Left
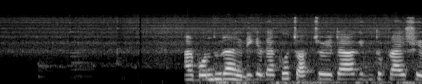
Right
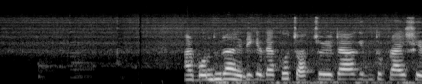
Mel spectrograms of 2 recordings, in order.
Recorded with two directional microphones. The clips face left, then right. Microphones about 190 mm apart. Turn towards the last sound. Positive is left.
turn(degrees=-10)  # may be behind; listen again after turning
